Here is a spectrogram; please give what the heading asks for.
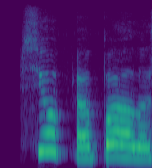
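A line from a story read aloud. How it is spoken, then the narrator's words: Whining. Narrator (Russian): скулил Бобковита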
